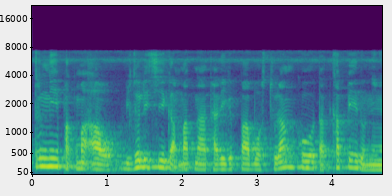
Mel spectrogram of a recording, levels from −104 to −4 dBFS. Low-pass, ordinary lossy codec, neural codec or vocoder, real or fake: 7.2 kHz; none; none; real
